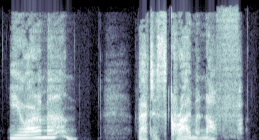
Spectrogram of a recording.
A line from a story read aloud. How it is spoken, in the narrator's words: Bella hissed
